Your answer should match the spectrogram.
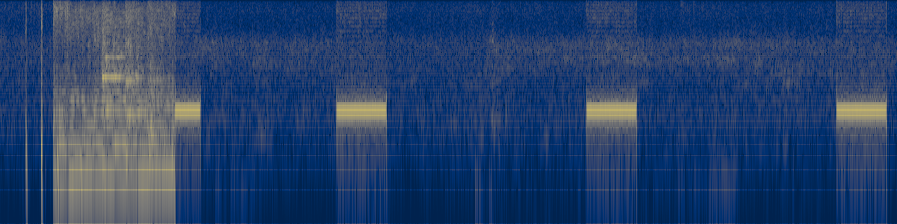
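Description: Telephone tones during a call transfer: a brief, dense chord-like burst, then a steady single-pitched ring tone that repeats three more times, each about a second long with long silent gaps between.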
